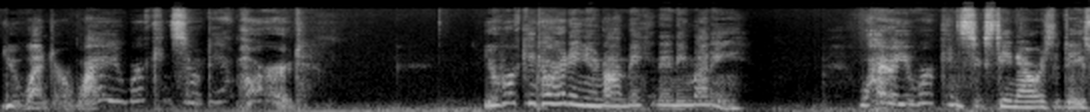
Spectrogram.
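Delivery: voice catching and choking up, close to crying. Pitching a work system to listeners, choking up, near tears. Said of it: "I'm sorry, I might cry".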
